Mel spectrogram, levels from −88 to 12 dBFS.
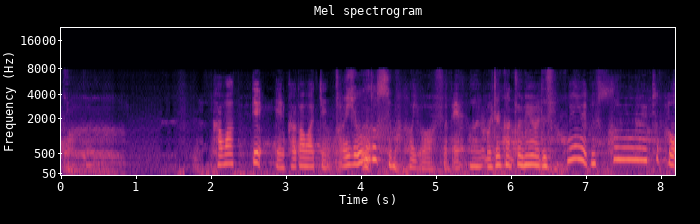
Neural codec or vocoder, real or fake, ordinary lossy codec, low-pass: codec, 16 kHz, 1 kbps, FunCodec, trained on Chinese and English, 50 frames a second; fake; none; none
